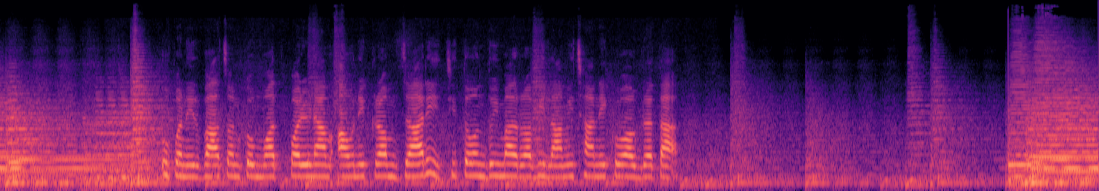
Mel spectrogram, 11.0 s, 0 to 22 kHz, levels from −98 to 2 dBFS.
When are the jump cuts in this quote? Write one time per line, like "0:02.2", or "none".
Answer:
none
